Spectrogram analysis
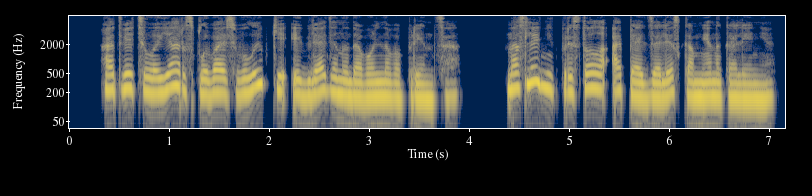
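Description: Mellow woman reading an audiobook. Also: fairly low pitch, no room sound, clean studio sound. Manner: calm, measured reading. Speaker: audiobook narrator. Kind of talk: scripted audiobook narration.

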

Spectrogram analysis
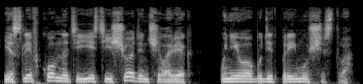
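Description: A man reading a crime novel aloud in a steady, even storytelling manner. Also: medium pitch, fast, no echo, studio quality. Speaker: audiobook narrator. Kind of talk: scripted narration.

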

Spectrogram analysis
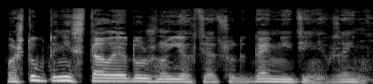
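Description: A trembling young man who begs and bargains urgently, as a man voices him in an audiobook. The voice is gravelly and close, in a dry recording with no room sound. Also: mid-range voice, fairly quick, no room sound. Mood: pleading. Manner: urgent, pleading. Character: desperate young man, trembling, begging a friend. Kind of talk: audiobook reading.

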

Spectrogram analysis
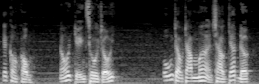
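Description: A man's voice: medium pitch, animated, moderate pace, darkish tone, husky, faint music behind. A man voicing a harsh older mother-in-law who scolds with contempt. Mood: scornful.

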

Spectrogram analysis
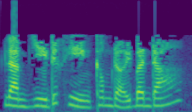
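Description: A woman reading an audiobook novel in a calm, even narration. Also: medium pitch, moderate pace, breathy edge, no room sound. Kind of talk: storybook narration. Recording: dull lo-fi dry recording.

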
